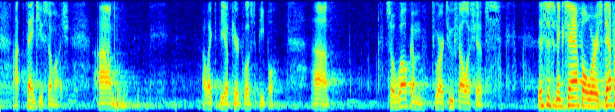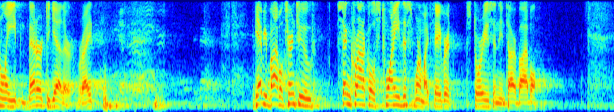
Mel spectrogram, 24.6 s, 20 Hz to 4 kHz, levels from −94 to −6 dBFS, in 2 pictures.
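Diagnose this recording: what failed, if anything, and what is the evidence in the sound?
Clock drift between sender and receiver runs through the whole recording, a network and buffer-stage fault. The sender's clock is roughly one and a half percent slower than the receiver's, so the jitter buffer keeps draining and the receiver has to stretch the audio to stay fed. The small timing irregularities scattered across the clip come from this. The sharp cutoff at 4 kHz fits a G.711 A-law narrowband call path.

Repeated timing corrections run from 1.80 s to 24.02 s. This is the buffer stage compensating for the slow sender by repeating short pieces of audio. The effective playback speed is 99 percent, and the corrections add around 0.3 s in total over that stretch. Each edit goes the same way, lengthening the audio, but the edits are unevenly spaced. They are heard, if at all, as small hiccups or a tempo that isn't quite steady.

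A short stall from a late packet occurs three times, at 0.38–0.44 s, 11.24–11.30 s and 16.88–16.94 s. Each time, a packet missed its playout deadline and the jitter buffer ran empty. The receiver held the last sound for 28 ms, 29 ms and 25 ms respectively, then resumed from the same point, with nothing lost. The evidence is a sound held briefly too long. Each stall raised the playout delay by the same amount.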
